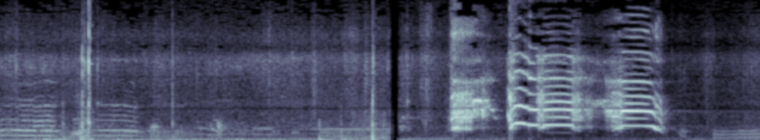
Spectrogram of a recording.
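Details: Rooster crowing in a chicken coop while hens eat eggs; a loud, harsh, segmented crow of about one second rises and breaks into several strained syllables, following softer low clucking and pecking from the hens.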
